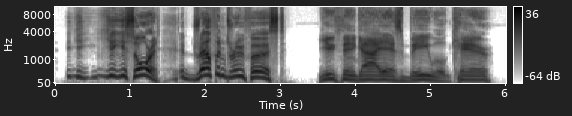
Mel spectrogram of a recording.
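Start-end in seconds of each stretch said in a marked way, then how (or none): 3.5-5.8 words bitten off sharply. Narrator reading Grave's sharp question in a tense exchange, biting the words out. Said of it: "Grave bit out".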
